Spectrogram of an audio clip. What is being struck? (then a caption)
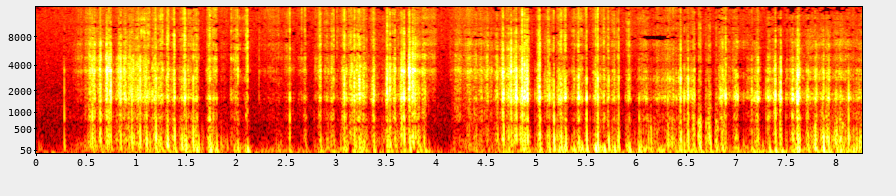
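Wooden frame with metal mesh insert. Fingertips and nails scratch the metal mesh panel of a small, light octagonal wooden frame held tilted close to the mic. The result is a dense, continuous rasping scratch with a low, rumbling body and a bright, gritty edge. It dips to near silence briefly at the start and again around the four-second mark before resuming.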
